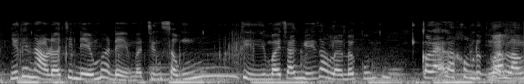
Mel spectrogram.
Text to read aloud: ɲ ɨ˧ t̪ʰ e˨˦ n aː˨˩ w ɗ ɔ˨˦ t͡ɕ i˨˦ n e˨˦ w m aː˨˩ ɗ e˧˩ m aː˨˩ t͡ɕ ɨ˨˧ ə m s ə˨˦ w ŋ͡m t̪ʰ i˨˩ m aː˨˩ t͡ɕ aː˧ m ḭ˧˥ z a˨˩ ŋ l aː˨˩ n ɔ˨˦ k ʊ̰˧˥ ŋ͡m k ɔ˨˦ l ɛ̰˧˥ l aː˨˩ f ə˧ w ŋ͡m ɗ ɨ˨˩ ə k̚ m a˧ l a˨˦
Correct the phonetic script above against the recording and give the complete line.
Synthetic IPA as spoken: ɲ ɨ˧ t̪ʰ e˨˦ n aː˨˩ w ɗ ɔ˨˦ t͡ɕ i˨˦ n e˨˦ w m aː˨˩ ɗ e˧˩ m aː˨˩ t͡ɕ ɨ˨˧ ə ŋ s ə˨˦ w ŋ͡m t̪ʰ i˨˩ m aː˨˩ t͡ɕ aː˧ ŋ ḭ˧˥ z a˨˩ ŋ l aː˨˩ n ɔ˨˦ k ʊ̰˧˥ ŋ͡m k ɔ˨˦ l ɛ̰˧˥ l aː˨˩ x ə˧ w ŋ͡m ɗ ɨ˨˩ ə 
